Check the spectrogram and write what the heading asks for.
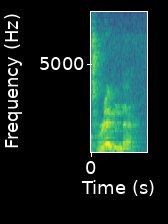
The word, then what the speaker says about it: Drimnagh: I was born in my house in a place called Drimnagh, pronounced Drimnagh, but it's Drimnagh.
